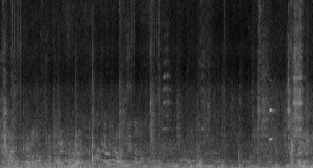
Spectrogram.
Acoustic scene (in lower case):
crowded indoor space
